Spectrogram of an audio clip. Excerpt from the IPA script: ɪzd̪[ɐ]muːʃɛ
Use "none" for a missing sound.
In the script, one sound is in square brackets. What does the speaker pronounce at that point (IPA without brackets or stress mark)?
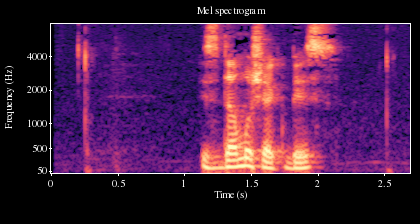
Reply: ɐ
